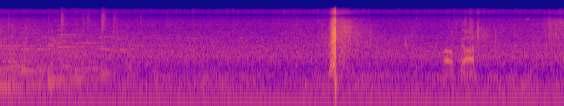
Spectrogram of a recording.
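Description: Background music fades out over the first two seconds. About five seconds in comes a single sharp, loud crack of a nine iron striking a golf ball.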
